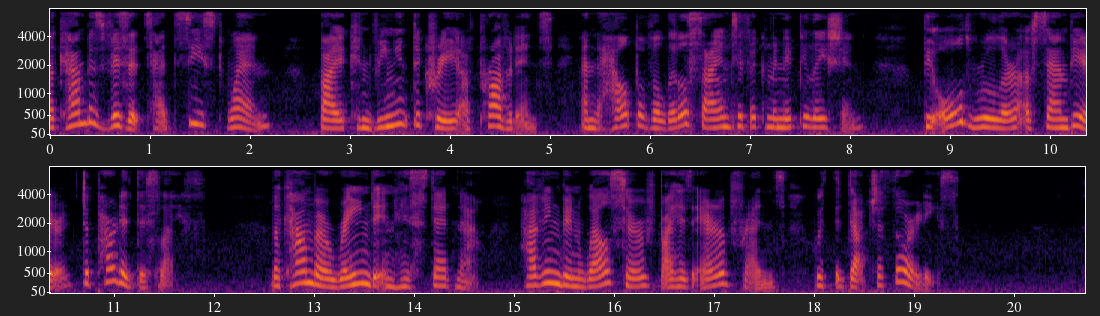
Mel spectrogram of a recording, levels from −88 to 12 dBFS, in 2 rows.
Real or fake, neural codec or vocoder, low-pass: fake; vocoder, 44.1 kHz, 80 mel bands, Vocos; 7.2 kHz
